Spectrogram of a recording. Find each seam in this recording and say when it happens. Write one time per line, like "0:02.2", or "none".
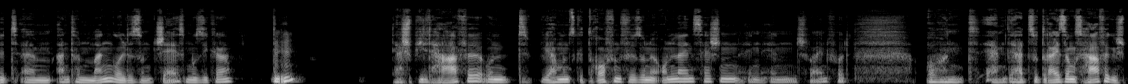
none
